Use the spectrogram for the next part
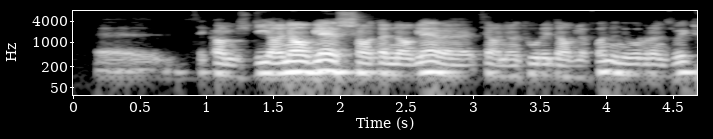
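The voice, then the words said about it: Acadian Chiac French accent. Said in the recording (French): “ton accent chiac ... notre accent, c'est notre accent. Moi, je chante à mon accent, c'est naturel pour moi”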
